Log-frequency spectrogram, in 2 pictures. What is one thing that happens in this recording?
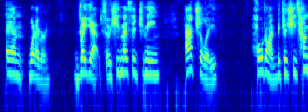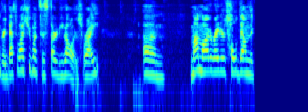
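A woman talks with animation into a phone microphone.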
